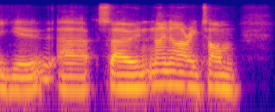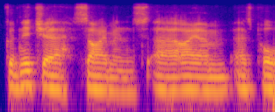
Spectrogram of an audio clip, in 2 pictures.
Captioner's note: speaking in Kaurna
